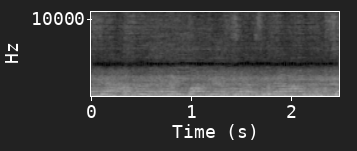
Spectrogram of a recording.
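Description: Live punk rock band playing: distorted electric guitar, bass guitar and drums under a shouted lead vocal.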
